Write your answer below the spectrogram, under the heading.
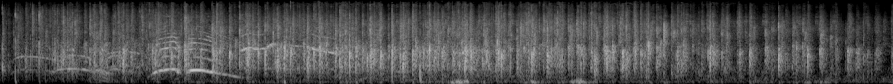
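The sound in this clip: A large crime festival audience gives a big round of applause, with loud, sustained clapping from many hands. A voice talks over the start before the clapping carries on alone.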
